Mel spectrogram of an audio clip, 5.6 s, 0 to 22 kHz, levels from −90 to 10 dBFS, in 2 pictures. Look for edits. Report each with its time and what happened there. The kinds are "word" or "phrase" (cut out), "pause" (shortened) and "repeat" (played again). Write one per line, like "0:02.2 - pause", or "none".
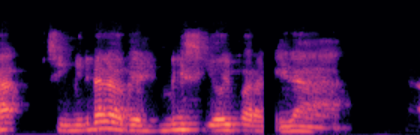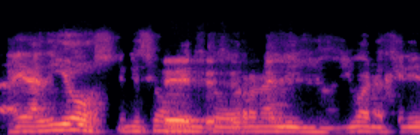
0:01.7 - phrase

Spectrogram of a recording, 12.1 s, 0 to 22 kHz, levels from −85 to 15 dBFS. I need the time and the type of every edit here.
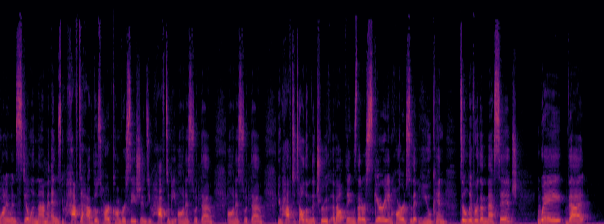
0:01.2 - word
0:04.5 - repeat
0:10.8 - phrase

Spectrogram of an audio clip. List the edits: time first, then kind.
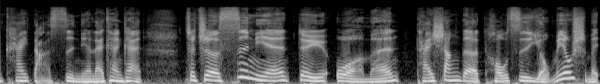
0:04.0 - pause

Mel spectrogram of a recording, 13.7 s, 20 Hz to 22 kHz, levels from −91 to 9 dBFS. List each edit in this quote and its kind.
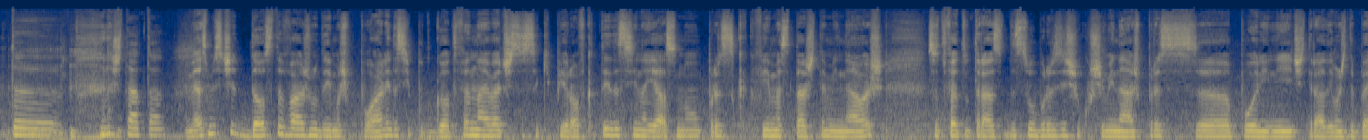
none

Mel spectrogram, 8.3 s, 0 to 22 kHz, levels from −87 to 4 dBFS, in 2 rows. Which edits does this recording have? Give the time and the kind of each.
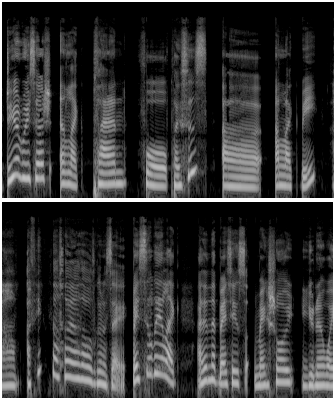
0:02.7 - pause
0:04.0 - pause
0:05.7 - pause
0:07.3 - pause

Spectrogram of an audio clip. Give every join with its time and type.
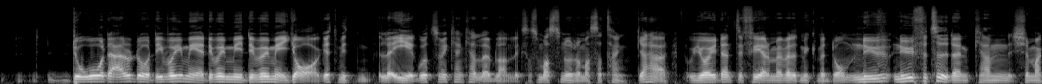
0:06.8 - pause

